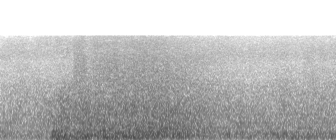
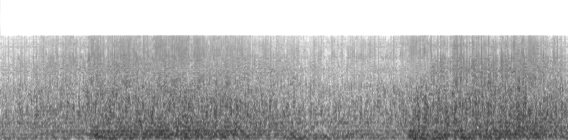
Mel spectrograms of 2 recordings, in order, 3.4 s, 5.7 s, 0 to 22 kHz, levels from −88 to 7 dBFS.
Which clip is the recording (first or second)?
first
